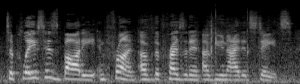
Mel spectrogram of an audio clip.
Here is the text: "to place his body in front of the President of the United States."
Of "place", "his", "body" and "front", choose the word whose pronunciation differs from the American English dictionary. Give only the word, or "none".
none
